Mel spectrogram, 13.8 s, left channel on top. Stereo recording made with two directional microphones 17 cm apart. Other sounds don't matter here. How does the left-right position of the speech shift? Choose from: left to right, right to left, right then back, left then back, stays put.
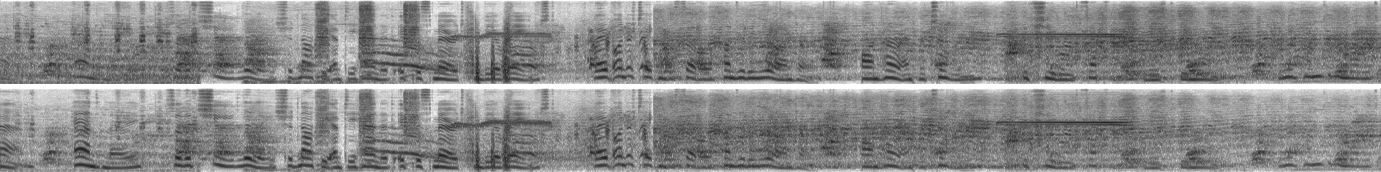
right to left.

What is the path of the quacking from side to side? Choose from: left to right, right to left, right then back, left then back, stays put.
right then back.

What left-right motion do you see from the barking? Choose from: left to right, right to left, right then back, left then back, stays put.
stays put.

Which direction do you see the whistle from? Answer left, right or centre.
right.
